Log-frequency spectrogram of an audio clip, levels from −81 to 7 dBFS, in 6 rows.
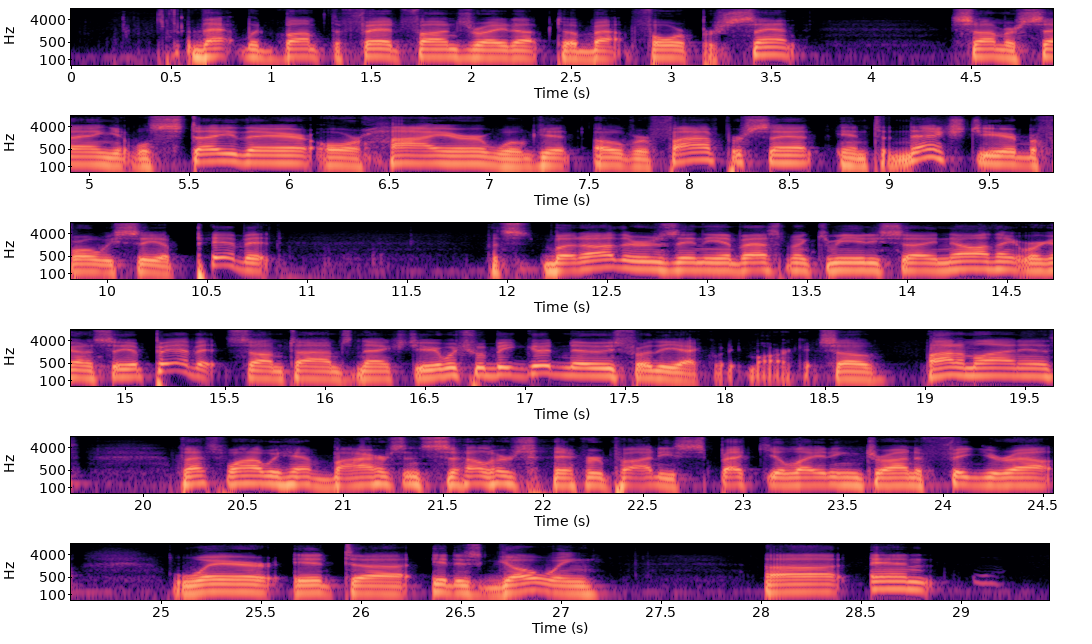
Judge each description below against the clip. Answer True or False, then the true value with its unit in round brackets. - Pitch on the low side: True (130 Hz)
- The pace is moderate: True (180 wpm)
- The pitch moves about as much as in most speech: True (3.0 semitones)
